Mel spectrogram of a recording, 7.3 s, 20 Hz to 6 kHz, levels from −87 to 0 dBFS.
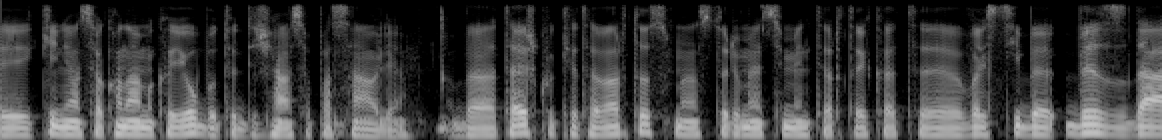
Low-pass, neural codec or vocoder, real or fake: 5.4 kHz; none; real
